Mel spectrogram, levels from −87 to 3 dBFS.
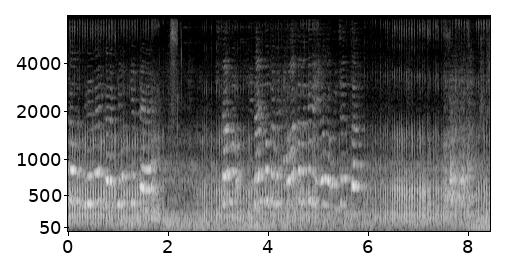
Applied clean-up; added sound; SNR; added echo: none; Growling; 5 dB; reverberation time 0.9 s.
